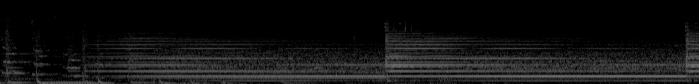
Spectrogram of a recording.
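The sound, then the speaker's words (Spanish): A large bell of a historic clock tower chimes loudly, struck about four times at slow, uneven intervals, each deep resonant toll ringing on and overlapping the next, with no voices present. “Es un lugar castizo, es cruce y es mezcla de todas las culturas y todas las lenguas, y con sus cambios ha resistido perfectamente el paso de tiempo y, peatonalizada o no, sin las campanadas desde su reloj histórico, no empieza el año.”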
